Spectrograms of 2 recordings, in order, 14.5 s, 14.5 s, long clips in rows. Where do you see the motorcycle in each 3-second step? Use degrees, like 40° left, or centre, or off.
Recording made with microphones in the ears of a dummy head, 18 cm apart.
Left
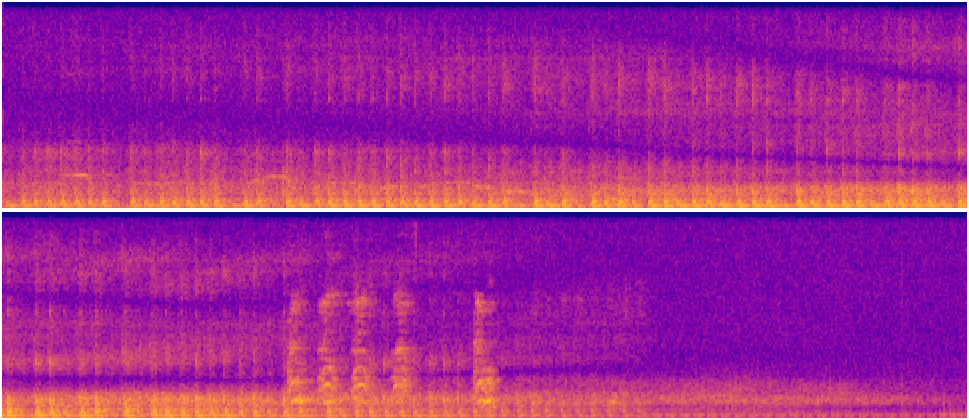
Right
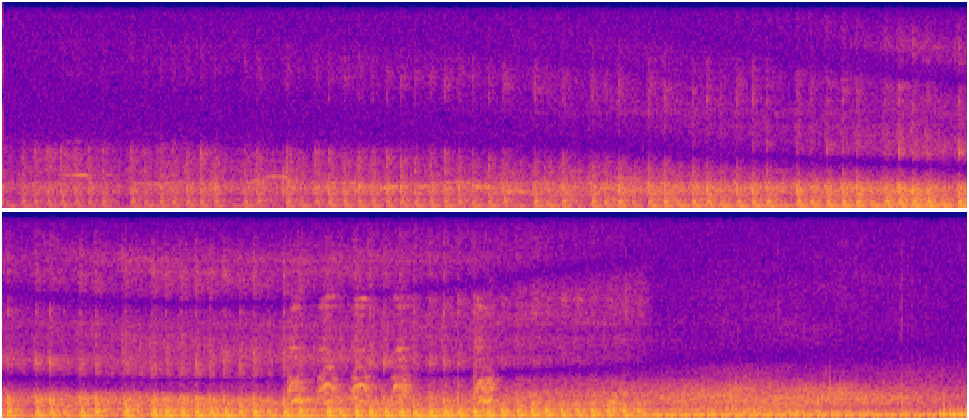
50° left, 30° left, centre, 50° right, 70° right.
